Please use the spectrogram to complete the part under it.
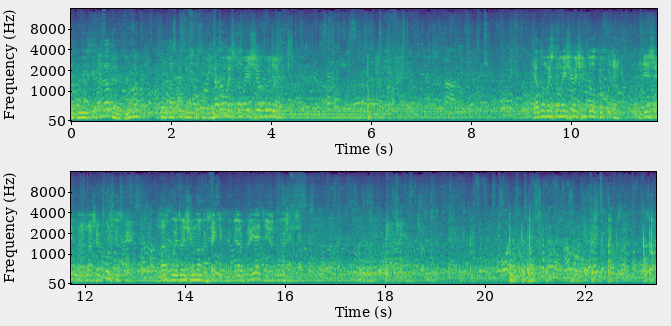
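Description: A crowd of people murmurs and talks outdoors.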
